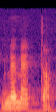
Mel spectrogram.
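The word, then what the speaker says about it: Mehmet: Mohammed alors en fait Mohammed c'est une prononciation turque du du prénom Mohammed Mohamed donc le prénom Mohammed a voyagé l'islam a voyagé et chaque population a donné le prénom Mohammed et elle l'a adapté à sa connotation et sa prononciation du coup Mohammed donc le celui qui est comblé de louange va passer chez les Turcs avec une connotation turque qui est mehet donc mehet chez les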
